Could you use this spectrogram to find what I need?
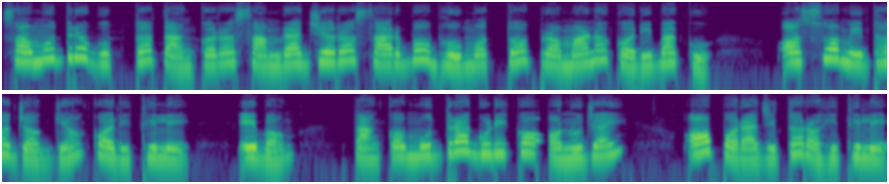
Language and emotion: Odia, neutral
